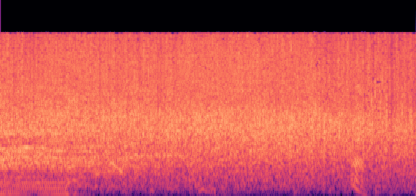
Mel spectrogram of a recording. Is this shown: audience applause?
yes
